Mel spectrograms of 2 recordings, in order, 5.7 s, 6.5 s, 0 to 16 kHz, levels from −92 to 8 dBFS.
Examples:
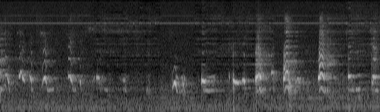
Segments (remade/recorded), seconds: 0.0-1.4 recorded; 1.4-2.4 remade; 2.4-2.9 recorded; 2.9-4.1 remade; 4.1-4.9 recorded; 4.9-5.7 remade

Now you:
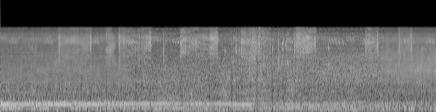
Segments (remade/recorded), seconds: 0.0-1.9 remade; 1.9-5.7 recorded; 5.7-6.5 remade

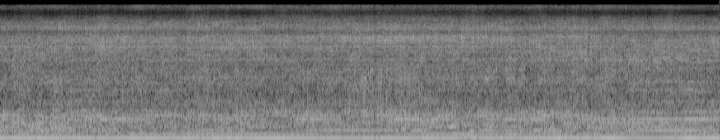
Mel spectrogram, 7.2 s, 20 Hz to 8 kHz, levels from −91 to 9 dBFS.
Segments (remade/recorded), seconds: 0.0-7.2 remade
